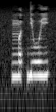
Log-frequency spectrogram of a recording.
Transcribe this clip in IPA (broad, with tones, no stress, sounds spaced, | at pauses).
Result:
m ɵ˧ t̚ j uː˧ j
